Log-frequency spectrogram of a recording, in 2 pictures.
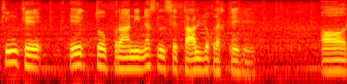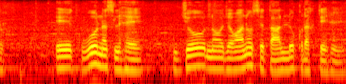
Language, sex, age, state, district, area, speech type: Urdu, male, 18-30, Delhi, Central Delhi, urban, spontaneous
